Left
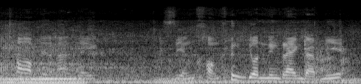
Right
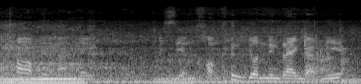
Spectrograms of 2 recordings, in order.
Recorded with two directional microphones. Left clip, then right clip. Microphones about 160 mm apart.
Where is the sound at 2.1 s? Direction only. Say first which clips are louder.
Left 2 dB; 20° left (ahead or behind).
